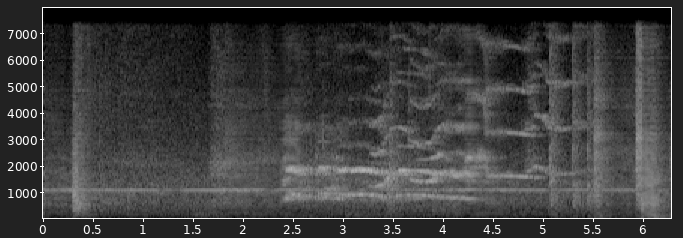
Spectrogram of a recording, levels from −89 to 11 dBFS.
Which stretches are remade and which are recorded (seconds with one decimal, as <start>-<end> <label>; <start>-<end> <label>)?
0.0-0.5 remade; 0.5-1.8 recorded; 1.8-2.6 remade; 2.6-4.0 recorded; 4.0-4.6 remade; 4.6-5.5 recorded; 5.5-6.3 remade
